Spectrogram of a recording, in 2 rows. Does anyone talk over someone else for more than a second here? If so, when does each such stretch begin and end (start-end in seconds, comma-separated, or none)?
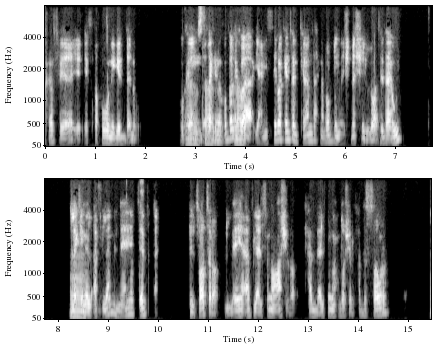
2.8-4.1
